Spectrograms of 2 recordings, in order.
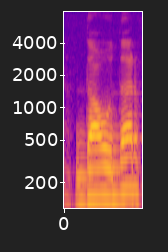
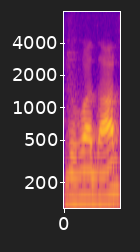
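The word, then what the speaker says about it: धुआंधार: एंड दी दाउदर false, और ये धुआधार false, धुआधार sorry मैंने प्रोनाउंसिएशन गलत कर दी थी, लेकिन इसका क्या है धुआधार फॉल्स इसका निर्माण करते हैं।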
